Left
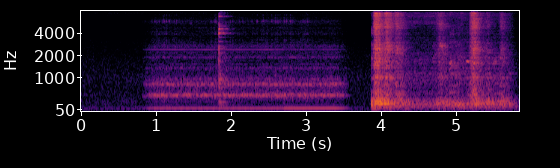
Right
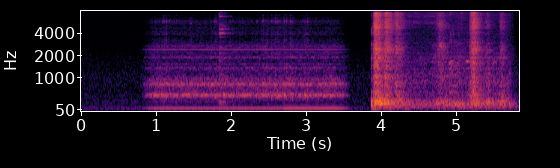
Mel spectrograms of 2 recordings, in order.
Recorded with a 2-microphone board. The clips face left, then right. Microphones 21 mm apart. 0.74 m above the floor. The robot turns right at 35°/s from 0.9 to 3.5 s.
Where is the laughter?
20° right (ahead or behind), 0.8 m.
